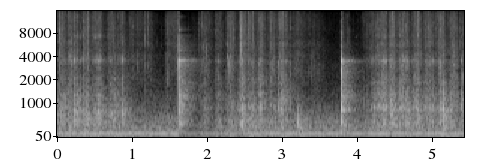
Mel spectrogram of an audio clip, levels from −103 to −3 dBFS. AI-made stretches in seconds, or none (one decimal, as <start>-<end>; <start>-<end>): 0.5-3.7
